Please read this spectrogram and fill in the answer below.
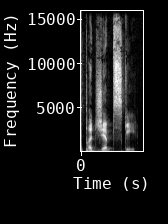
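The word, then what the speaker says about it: Podziemski: Talking about funny pronunciations. Stephen G told me it's Pajimski.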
